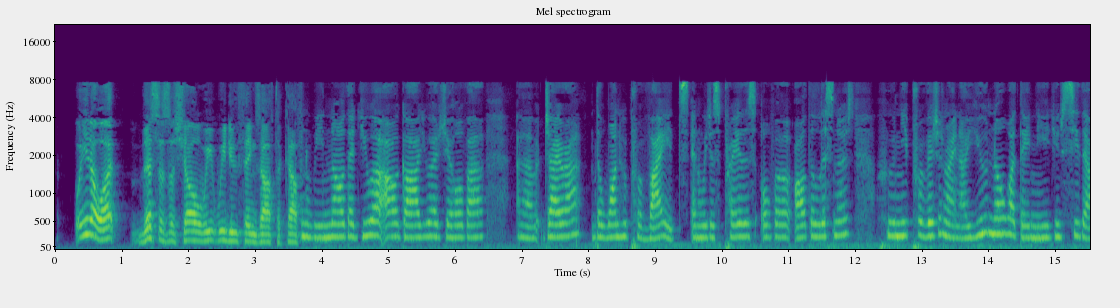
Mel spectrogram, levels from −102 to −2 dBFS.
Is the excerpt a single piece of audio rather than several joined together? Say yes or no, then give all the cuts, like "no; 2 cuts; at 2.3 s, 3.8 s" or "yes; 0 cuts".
no; 1 cut; at 3.7 s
